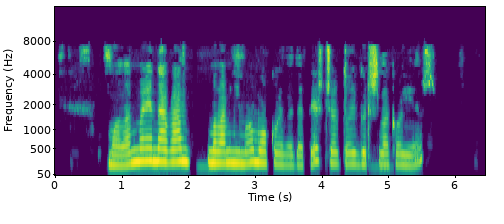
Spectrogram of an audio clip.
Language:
Mari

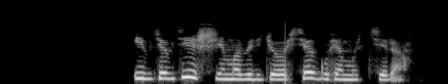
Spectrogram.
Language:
Kinyarwanda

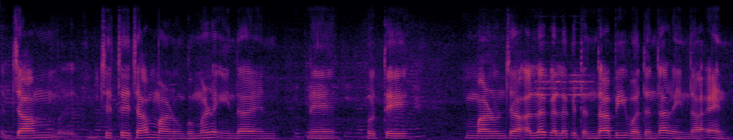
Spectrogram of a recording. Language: Sindhi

